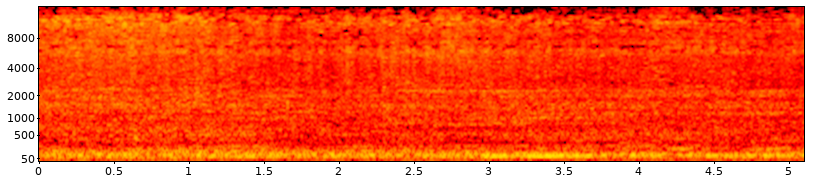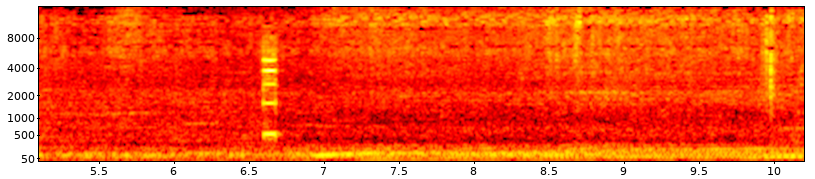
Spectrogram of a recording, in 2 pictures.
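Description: Cars drive past outdoors, a steady low rumble of road traffic that swells slightly as vehicles go by, with a brief high chirp partway through. No one speaks.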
